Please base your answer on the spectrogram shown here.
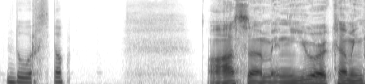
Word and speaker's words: D'Urso: today by Miss Dururso. Did I over-enunciate? Yes. Tell me the proper way to say it, because I knew I was going to butcher it. Oh, no, it's okay. It's Dursto.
